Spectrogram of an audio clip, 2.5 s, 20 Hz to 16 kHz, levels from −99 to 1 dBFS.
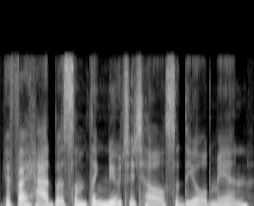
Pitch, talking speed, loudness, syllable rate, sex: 210 Hz, 285 wpm, -19 LUFS, 5.7 syllables/s, female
